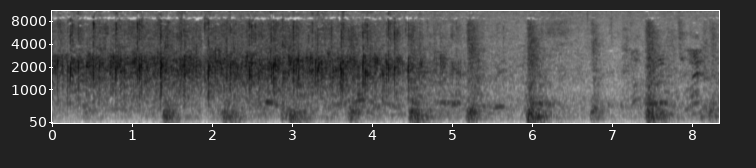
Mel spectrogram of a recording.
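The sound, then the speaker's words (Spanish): A crowd breaks into sustained applause as the procession float of the Señor de las Tres Caídas is raised in Triana, dense clapping with a few heavier thumps standing out, while voices murmur underneath in a large outdoor gathering. “Vuelven a romper los aplausos.”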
